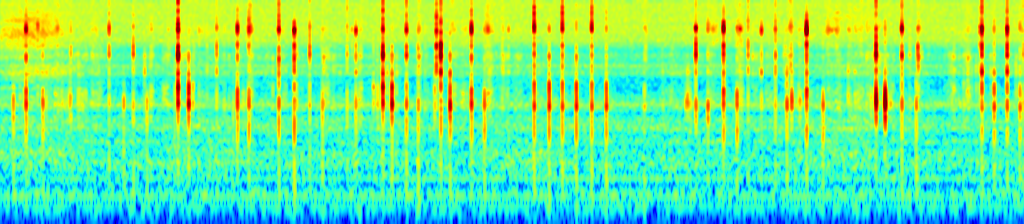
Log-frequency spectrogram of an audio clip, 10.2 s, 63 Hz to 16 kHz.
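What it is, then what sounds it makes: Phone hardware keyboard typing. Both thumbs type on the hard plastic physical keyboard of a small BlackBerry Q10 phone. The result is rapid, uneven bursts of short, sharp key clicks with bright high-end snap over a low, steady background hum.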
